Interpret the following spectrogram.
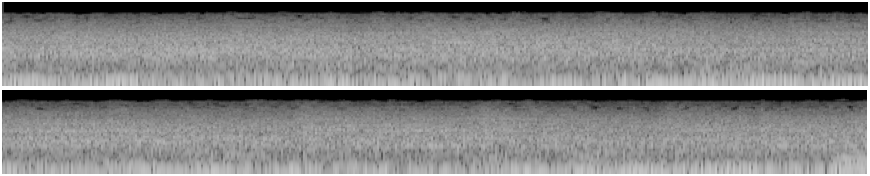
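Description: Steady ballpark crowd noise cheering a home run, with music underneath.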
